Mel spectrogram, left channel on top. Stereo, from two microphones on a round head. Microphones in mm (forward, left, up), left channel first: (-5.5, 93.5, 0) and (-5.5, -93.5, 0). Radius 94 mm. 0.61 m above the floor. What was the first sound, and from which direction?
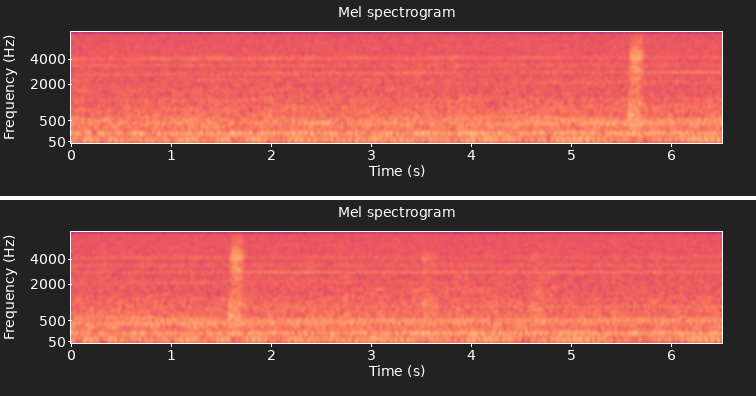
Only background noise.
